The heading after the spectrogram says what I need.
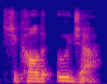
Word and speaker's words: UJA: She called Uja. So Uja is UJA. If you pronounce the letters, nobody usually does that, except the woman who doesn't know what UJA is.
